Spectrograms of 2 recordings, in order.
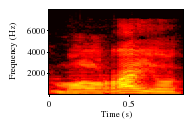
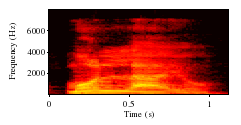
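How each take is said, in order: First: The middle consonant is an R sound. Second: The middle consonant is an L sound. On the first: The speaker calls it wrong. "bukan Molrayo" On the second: The speaker calls it right. "tapi Molayo"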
